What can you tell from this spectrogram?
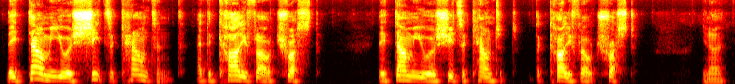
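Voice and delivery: amateur gangster-style New York accent. Shown as a demonstration. Accent learner attempting the tricky sentence twice, New York accent. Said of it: "in a New York accent".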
